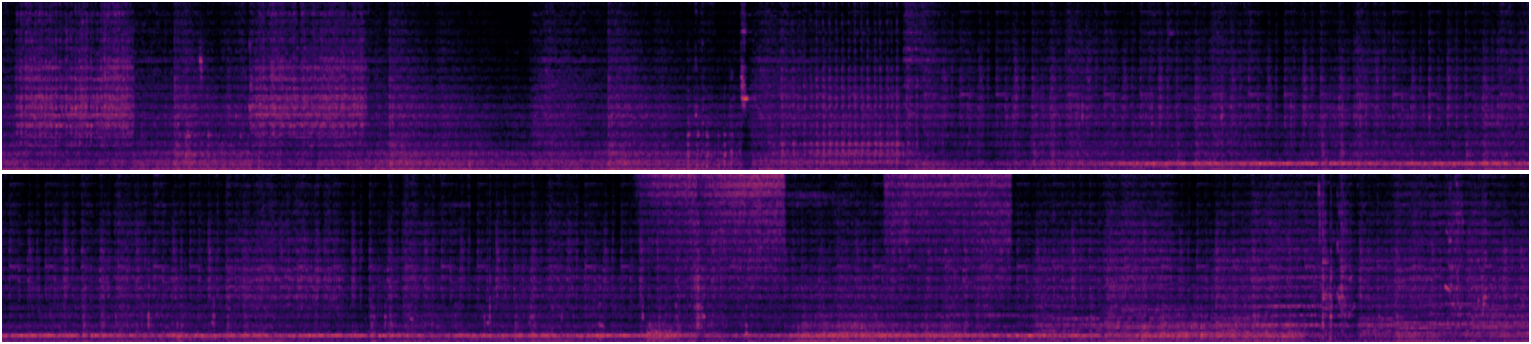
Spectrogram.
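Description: Action-film soundtrack: dramatic background music with a long held note through the middle, over the rapid rattling noise of a fast-moving train.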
